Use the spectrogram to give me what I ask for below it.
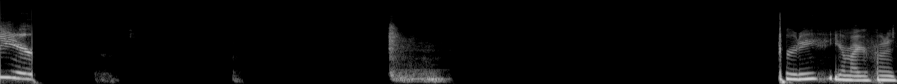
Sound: silence

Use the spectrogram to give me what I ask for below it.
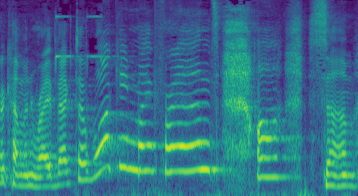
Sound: timer beeps

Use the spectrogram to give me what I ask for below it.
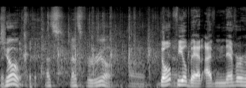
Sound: clapping

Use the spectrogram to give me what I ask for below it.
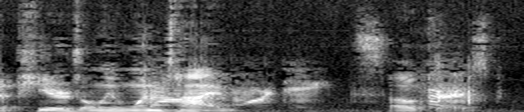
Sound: computer Voice

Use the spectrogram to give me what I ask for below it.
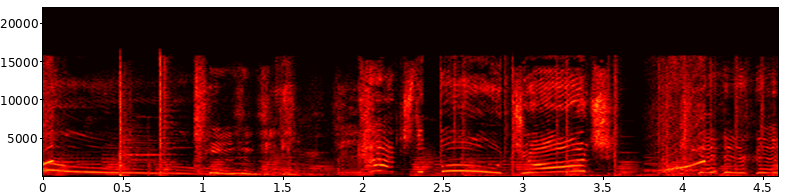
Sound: giggles

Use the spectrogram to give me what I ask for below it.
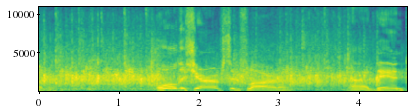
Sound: applause

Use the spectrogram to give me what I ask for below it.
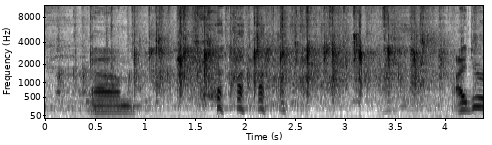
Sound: applause

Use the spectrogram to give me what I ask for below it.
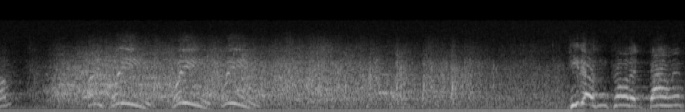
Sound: applause

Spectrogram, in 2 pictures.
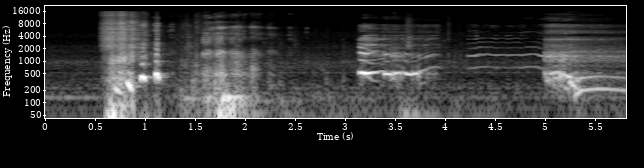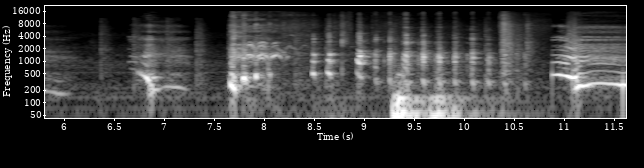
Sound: laughter

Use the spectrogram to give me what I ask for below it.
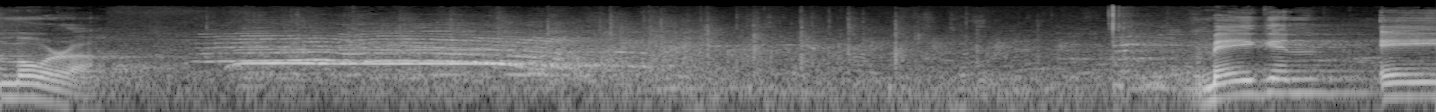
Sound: applause, cheering

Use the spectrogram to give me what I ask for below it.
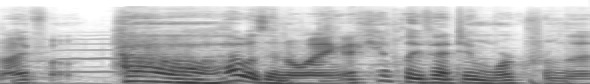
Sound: sighs

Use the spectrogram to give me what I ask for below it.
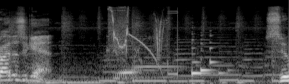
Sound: buzzing; beeping

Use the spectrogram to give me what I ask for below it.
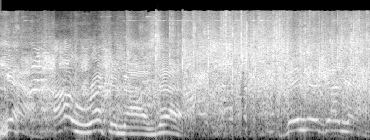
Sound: audience clapping

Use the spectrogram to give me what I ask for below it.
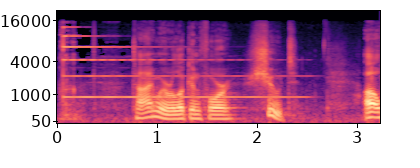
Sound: bell rings, time expires

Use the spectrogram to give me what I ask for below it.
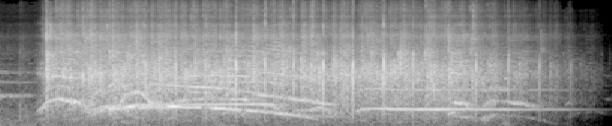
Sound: applause

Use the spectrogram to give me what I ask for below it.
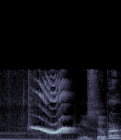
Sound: whistles

